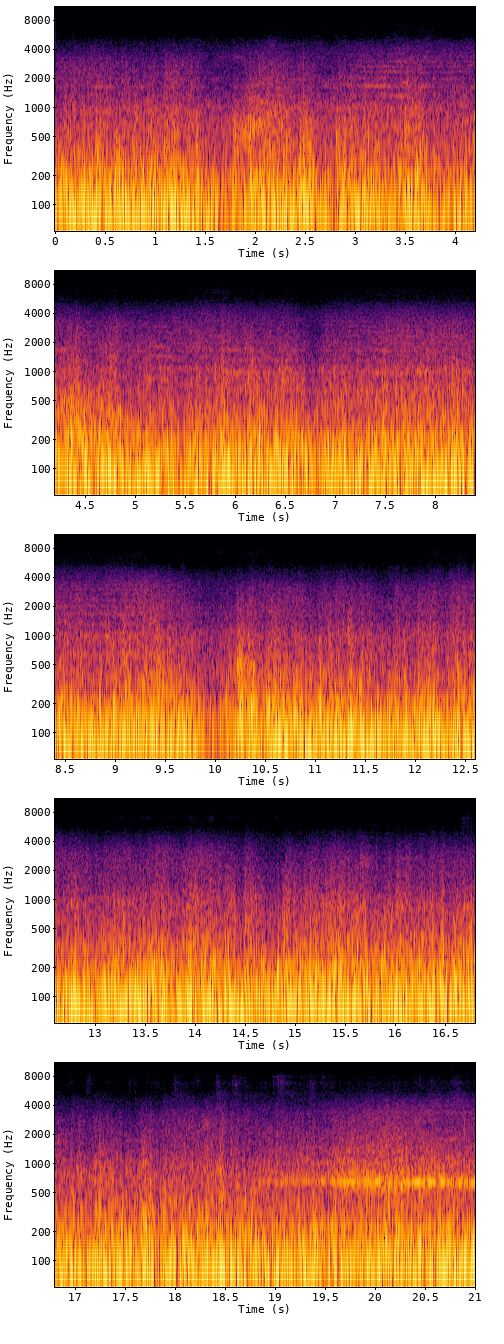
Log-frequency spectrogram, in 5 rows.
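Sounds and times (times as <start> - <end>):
train running at speed: 0.0 - 21.0
wind buffeting microphone: 0.0 - 21.0.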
